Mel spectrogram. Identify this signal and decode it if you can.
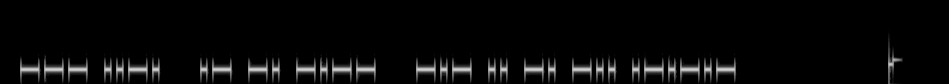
Morse code, heard as a keyed tone, about 20 wpm, 700 Hz. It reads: OF ANY KIND.
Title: Sentences from Top 1000 Words - Review Part 2 - 20wpm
